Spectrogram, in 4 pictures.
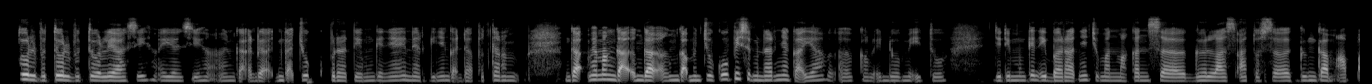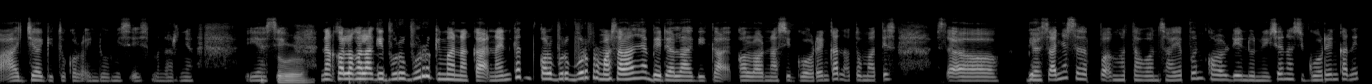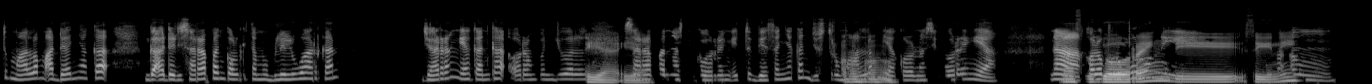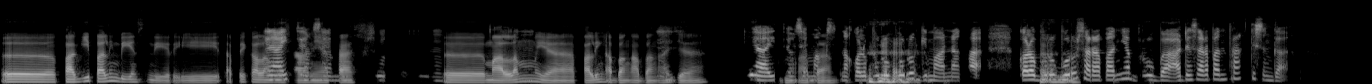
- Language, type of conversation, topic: Indonesian, unstructured, Apa makanan sarapan favorit kamu, dan kenapa?
- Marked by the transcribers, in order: other background noise; chuckle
